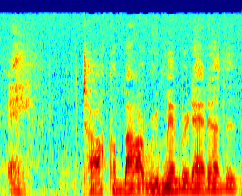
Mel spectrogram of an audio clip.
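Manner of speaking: soft, sly devil voice egging him on; sneaky devil coaxing someone into an argument, hushed; devil whispering temptation. Acted. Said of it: "And he's like".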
